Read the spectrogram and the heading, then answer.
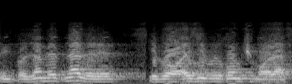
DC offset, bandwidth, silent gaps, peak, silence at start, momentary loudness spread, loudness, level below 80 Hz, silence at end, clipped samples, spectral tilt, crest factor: under 0.1%; 7.6 kHz; none; -8 dBFS; 0 s; 6 LU; -17 LUFS; -48 dBFS; 0 s; under 0.1%; -8 dB/octave; 10 dB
